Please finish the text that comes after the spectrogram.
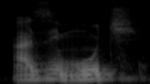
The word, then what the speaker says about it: azimute: que pronuncia Tá bom olha a outra aqui ó azimut azimute é o muque a sílaba tônica tô falando que são paroxítonas última penúltima asimut é o que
